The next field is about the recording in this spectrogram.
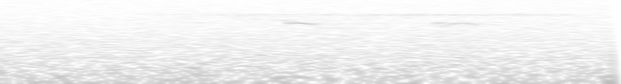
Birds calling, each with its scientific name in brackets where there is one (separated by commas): Dark-eyed Junco (Junco hyemalis), American Robin (Turdus migratorius)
